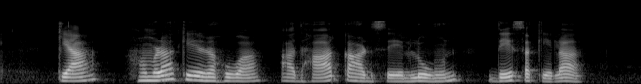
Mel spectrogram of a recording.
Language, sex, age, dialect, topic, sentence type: Magahi, female, 51-55, Southern, banking, question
